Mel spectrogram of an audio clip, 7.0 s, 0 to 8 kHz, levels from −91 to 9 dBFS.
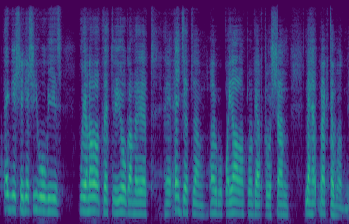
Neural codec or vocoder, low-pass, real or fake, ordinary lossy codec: codec, 24 kHz, 1 kbps, SNAC; 7.2 kHz; fake; AAC, 48 kbps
